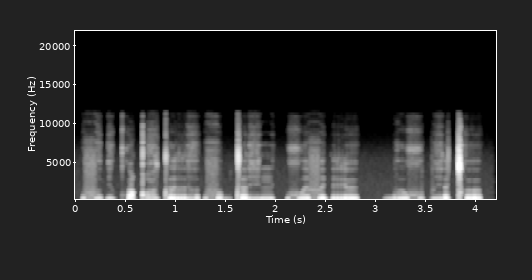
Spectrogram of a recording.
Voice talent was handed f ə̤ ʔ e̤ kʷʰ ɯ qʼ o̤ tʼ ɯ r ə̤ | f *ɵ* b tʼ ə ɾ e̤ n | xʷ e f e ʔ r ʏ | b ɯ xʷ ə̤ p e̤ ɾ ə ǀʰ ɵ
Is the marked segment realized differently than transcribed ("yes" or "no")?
no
